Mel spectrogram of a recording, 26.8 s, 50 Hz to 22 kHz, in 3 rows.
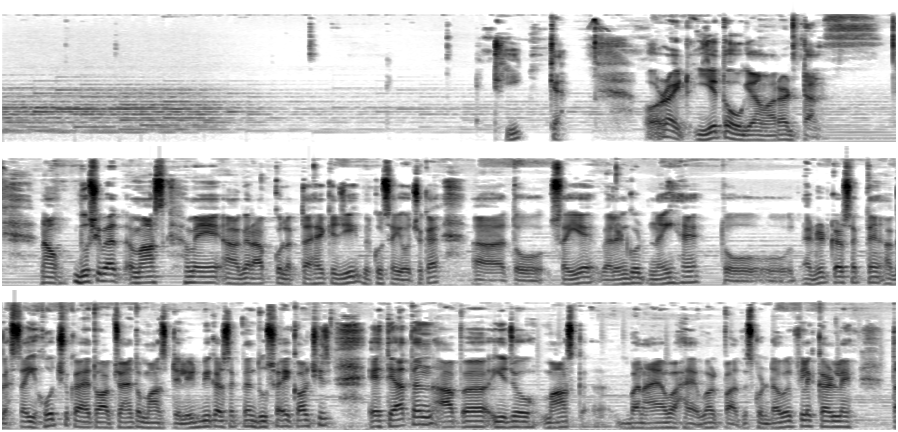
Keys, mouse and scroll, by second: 1.0 space, 1.5 ctrl+click, 3.7 click, 4.3 space, 4.6 click, 4.8 space, 6.1 ctrl+click, 14.0 click, 20.6 click, 23.5 click.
